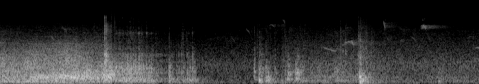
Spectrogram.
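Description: A canoe scrapes and bumps onto a roof rack.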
